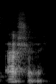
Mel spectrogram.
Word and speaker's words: Eshe: It's Eshe, and I also now I know how to pronounce it. It's Eshe, right?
